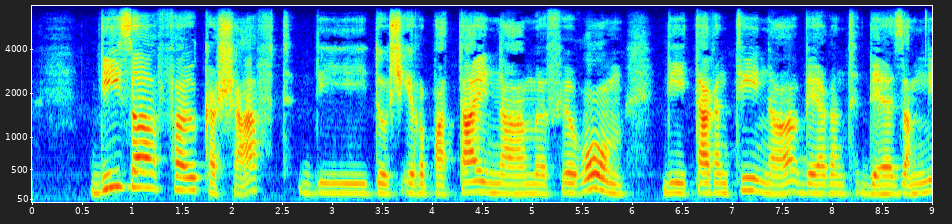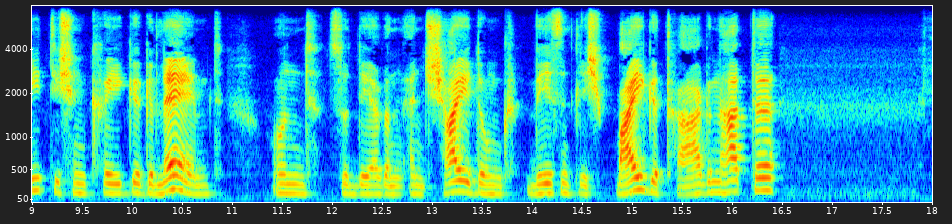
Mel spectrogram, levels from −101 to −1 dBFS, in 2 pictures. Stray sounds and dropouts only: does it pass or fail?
pass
